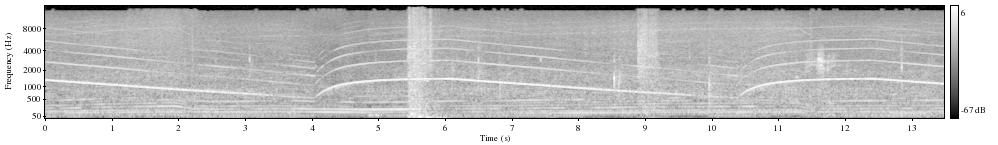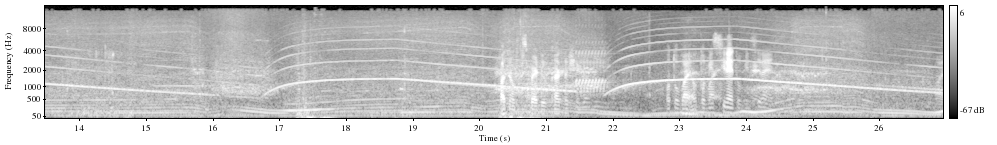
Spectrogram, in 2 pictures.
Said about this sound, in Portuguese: Eu tô vindo em sirene.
